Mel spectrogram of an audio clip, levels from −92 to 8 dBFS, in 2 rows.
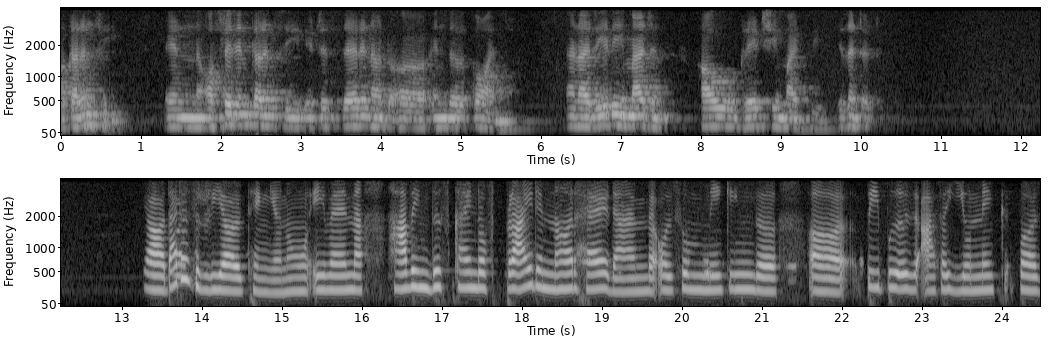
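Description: Speech over a narrowband call path, with nothing above 4 kHz, consistent with G.711, has short concealed packet loss at 0.60, 2.44 and 4.90 s, where about 20 ms of audio was missing each time and the gap was filled by extrapolation, leaving brief smears. A delayed repeat of the speech, roughly 240 ms behind, appears at 13.67 to 13.93 s, 20.29 to 20.35 s and 22.21 to 22.28 s. It is strongest in the first instance and much weaker by the last, likely echo leak from a loudspeaker the echo canceller didn't fully cancel.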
